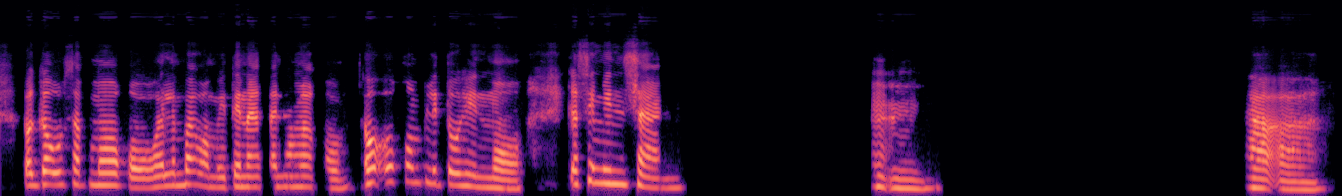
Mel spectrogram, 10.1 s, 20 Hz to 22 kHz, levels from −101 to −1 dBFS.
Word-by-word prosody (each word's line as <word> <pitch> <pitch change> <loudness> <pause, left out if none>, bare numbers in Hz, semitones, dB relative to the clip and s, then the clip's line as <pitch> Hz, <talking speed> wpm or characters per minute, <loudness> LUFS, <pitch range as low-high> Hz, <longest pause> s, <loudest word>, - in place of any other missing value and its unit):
'pag 240 +2 +1
kausap 255 0 +2
mo 245 -2 +2
ako, 195 +1 +1
halimbawa, 240 0 0
may 200 -1 -6
tinatanong 215 0 +1 0.2
ako 185 +2 -6
oo, 290 +2 +5
kumpletuhin 250 -9 -2
mo." 180 -3 +2 0.3
Kasi 270 +4 0
minsan 250 -9 +1 1.4
Mm. 185 -3 -4 2.3
Oo. 165 -4 +2
215 Hz, 90 wpm, -24 LUFS, 190-255 Hz, 2.3 s, oo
